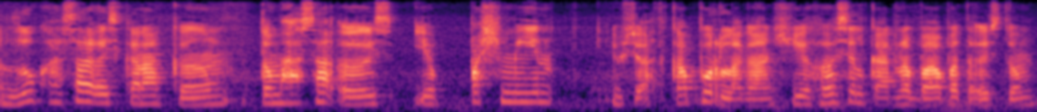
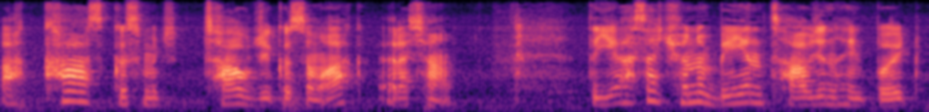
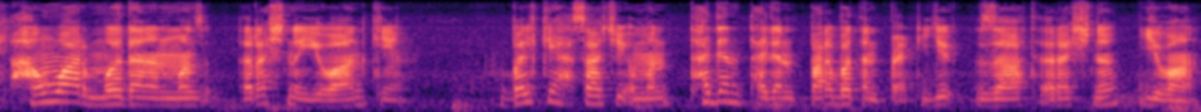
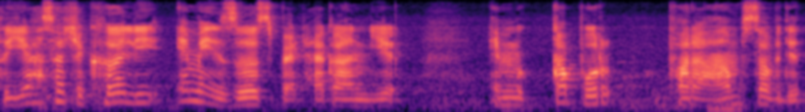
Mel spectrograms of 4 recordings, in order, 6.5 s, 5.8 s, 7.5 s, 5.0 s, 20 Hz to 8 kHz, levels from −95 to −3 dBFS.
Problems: background sounds at intervals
